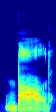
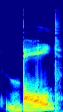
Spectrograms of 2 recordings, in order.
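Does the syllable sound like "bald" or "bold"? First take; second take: bald; bold. First: The vowel is open, as in "bald". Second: The vowel is rounded, as in "bold". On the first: "B-A-W-L-D is how they're spelling that second syllable there" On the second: "I think both of us pronounce it bold"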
